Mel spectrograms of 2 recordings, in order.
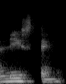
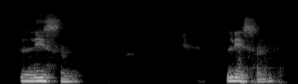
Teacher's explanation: Esta palabra en inglés, la T es muda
